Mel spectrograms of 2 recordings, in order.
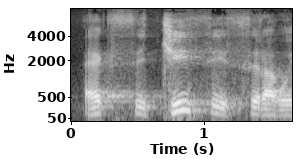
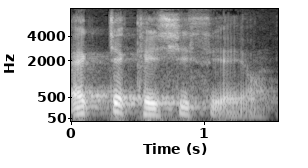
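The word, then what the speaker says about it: exegesis: 엑제게오마이, 영어로 엑제게시스, 영어 발음으로는 엑시지시스라고 읽힙니다. 엑시지시스. 그러나 그냥 무식하게 읽어버리면 엑제게시스예요.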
